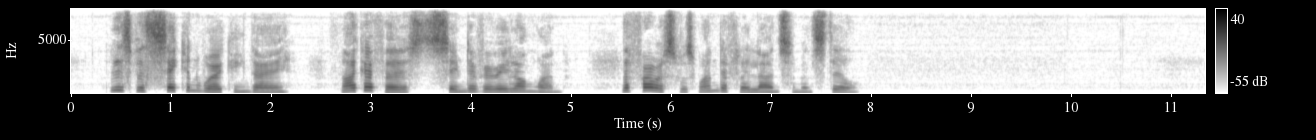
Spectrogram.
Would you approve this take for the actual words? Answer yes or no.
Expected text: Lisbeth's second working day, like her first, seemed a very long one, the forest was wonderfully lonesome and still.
yes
